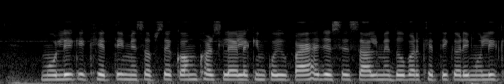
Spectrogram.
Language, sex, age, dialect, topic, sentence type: Magahi, female, 46-50, Western, agriculture, question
